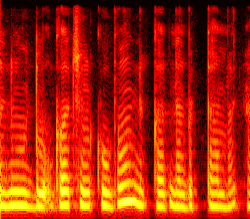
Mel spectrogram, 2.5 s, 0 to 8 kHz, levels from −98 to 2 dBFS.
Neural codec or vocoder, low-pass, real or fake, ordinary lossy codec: autoencoder, 22.05 kHz, a latent of 192 numbers a frame, VITS, trained on one speaker; 7.2 kHz; fake; none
